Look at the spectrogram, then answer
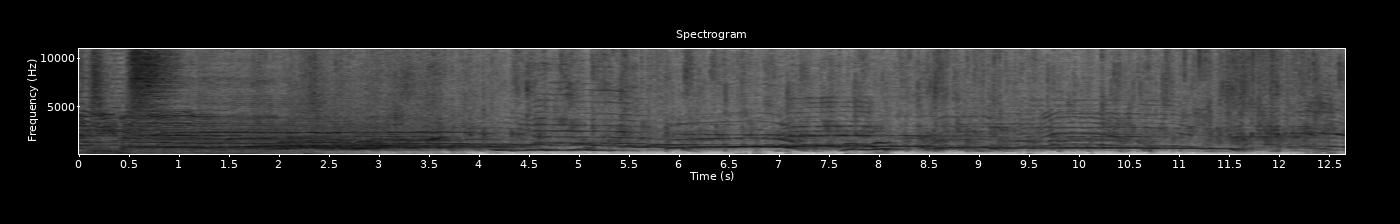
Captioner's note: audience cheers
